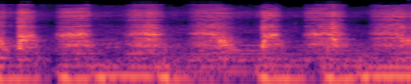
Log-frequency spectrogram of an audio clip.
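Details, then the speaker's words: Soybean (tofu) stone grinder being adjusted after V-belt change, hand-turned: slow heavy rasping strokes about twice a second, stones scraping because the gap is still too tight and rotation feels heavy; too tight heats the soy milk, then lock the adjuster. "Nah, itu teman-teman mepet ya, dan juga putarannya pun agak berat."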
